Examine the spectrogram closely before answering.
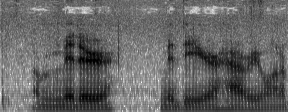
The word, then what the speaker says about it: Midir: And we ended up fighting Dark Eater Midir, or Midir, however you want to pronounce his name. I say Midir, my dear, Midir.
